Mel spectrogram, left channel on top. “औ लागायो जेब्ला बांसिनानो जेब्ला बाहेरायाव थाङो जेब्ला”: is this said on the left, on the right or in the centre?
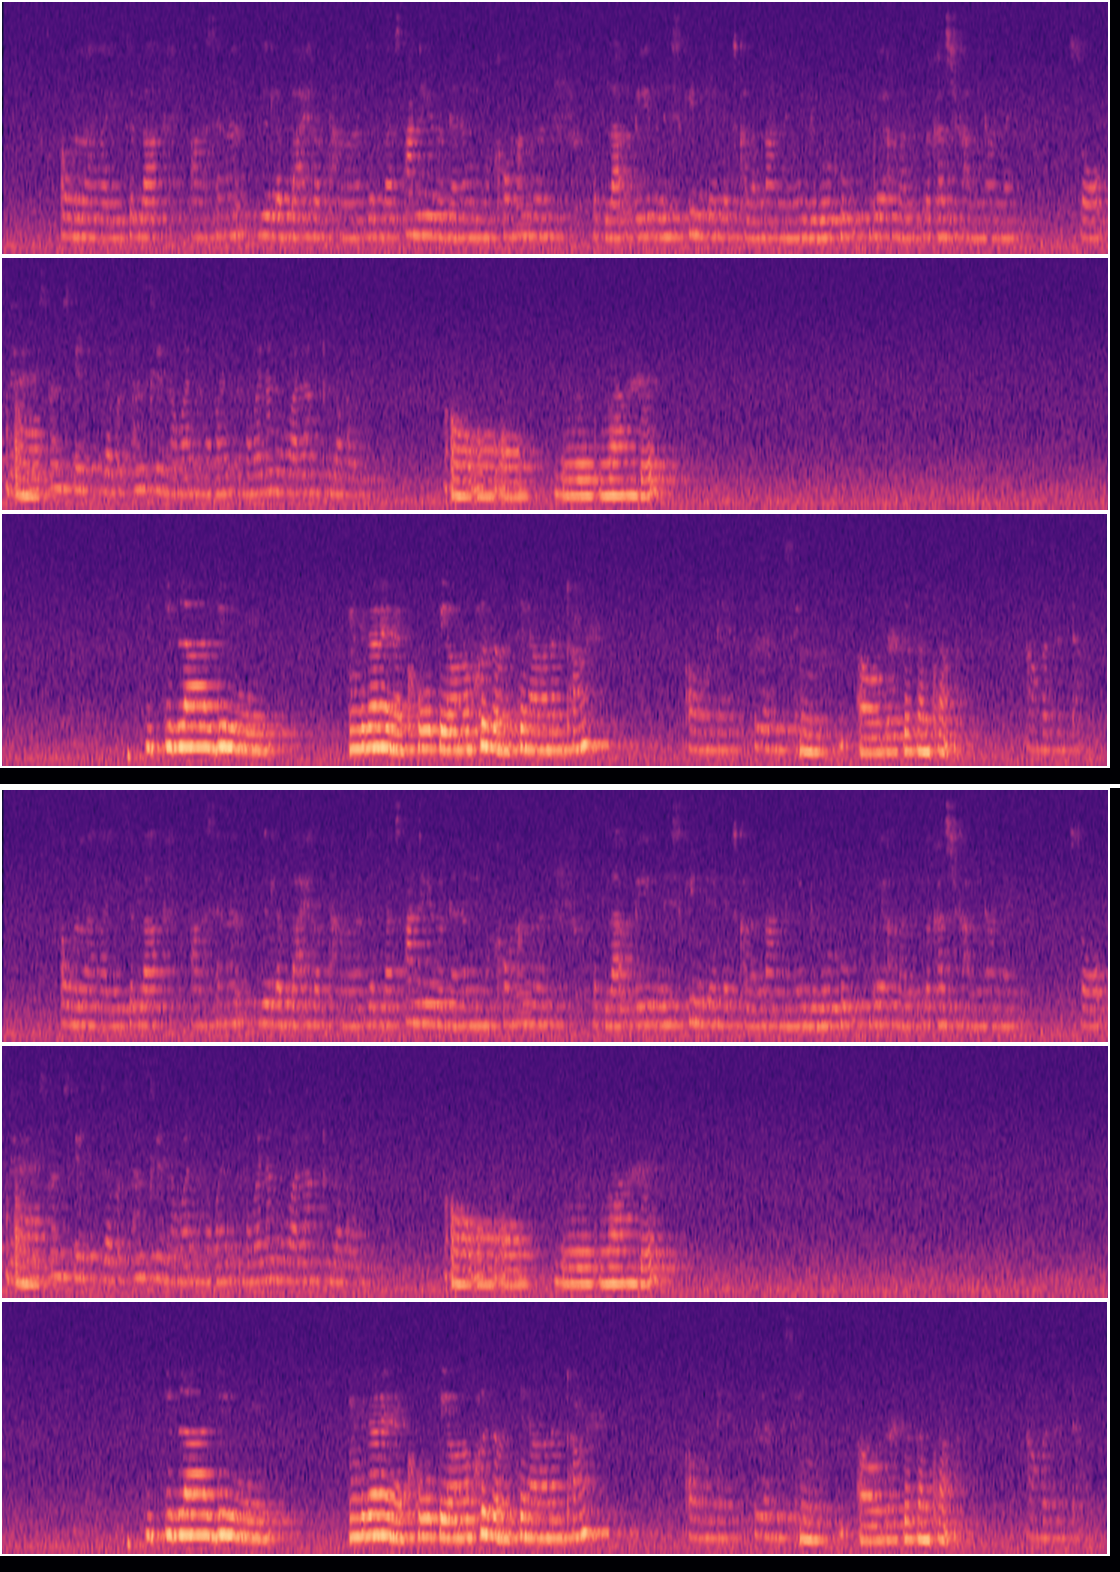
Left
